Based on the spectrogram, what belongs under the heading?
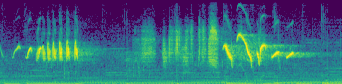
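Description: Black Redstart song: a high, quick rattling phrase, a burst of scratchy crackling, then a few thin whistled notes, over soft background music.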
